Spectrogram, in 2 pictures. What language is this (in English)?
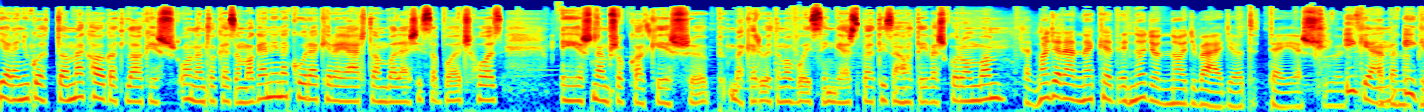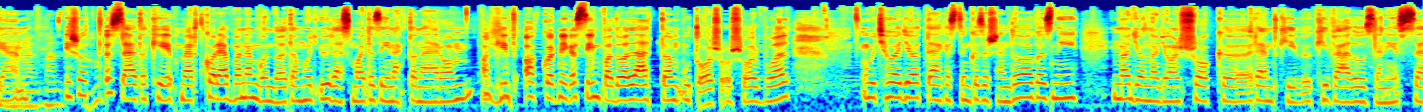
Hungarian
